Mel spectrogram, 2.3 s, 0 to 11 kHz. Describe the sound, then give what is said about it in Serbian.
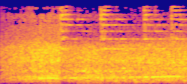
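Rolling rumble of a replica of the first electric tram from 1895, running on the rails of Sarajevo, as a steady, even noise with no voices. “Replika prvog električnog tramvaja iz 1895. godine ponovo je na šinama grada Sarajeva.”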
